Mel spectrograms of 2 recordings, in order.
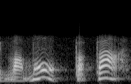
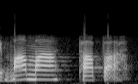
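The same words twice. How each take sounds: First: "maman, papa" with each word rising onto its last syllable; stress on second syllable. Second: "mama, papa" with the first syllable of each stressed. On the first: Scientist showing French word stress, second syllable lifted in "maman, papa". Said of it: "French speakers stress the second syllable". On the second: Scientist showing German word stress, first syllable stressed in "mama, papa". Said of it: "German speakers stress the first syllable". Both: Shown as a demonstration.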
